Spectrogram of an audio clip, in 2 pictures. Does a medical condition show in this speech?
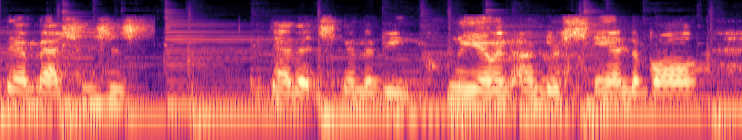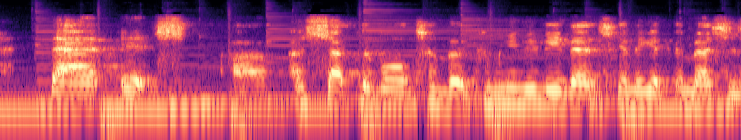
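Yes: bilateral cleft lip and palate; open palate at birth, no proper suction, food and drink through nose, untreated cleft means no speech.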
